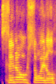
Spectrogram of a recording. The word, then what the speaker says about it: sinusoidal: Okay, so we're going to today look at graphs of, as it says, sinusoidal functions is how you pronounce that.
